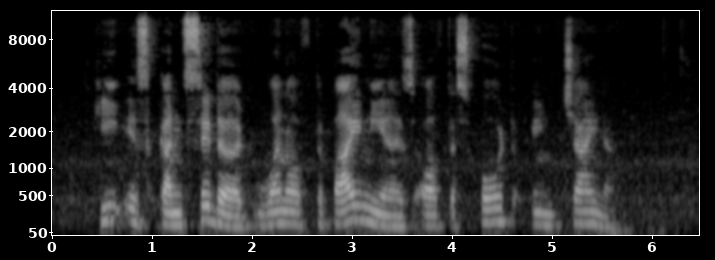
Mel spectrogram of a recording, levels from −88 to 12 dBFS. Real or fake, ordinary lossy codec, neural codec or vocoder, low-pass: real; Opus, 64 kbps; none; 10.8 kHz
